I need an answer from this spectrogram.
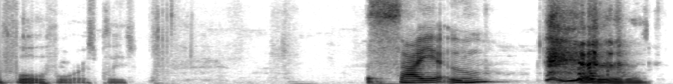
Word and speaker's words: Oum: SIYA, and then the last name is pronounced? OUM.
